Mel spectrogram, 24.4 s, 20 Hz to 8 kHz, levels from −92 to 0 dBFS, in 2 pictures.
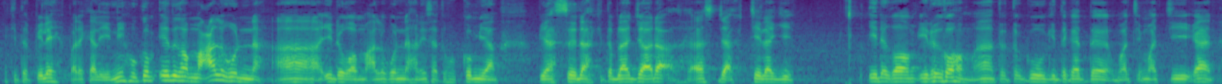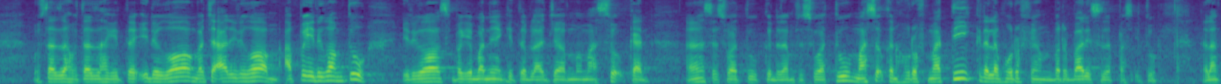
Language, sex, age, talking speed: Malayalam, male, 20-39, 160 wpm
